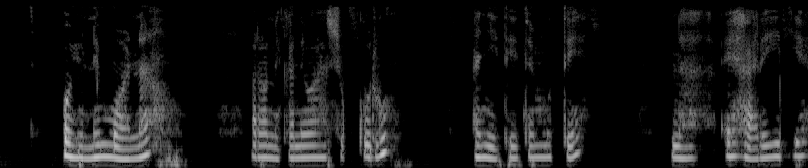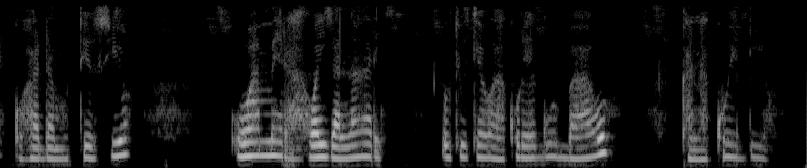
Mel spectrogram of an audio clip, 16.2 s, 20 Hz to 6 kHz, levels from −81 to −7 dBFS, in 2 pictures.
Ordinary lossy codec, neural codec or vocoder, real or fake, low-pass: none; none; real; 5.4 kHz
